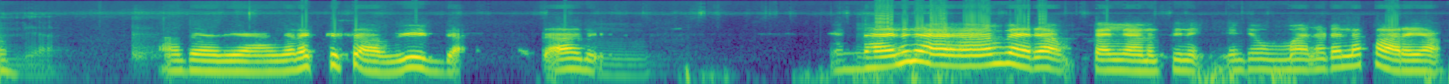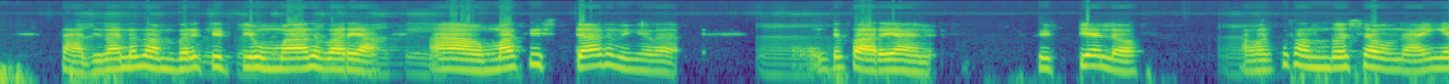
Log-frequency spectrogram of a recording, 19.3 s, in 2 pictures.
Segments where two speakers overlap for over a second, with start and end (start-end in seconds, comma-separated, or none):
10.2-12.2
